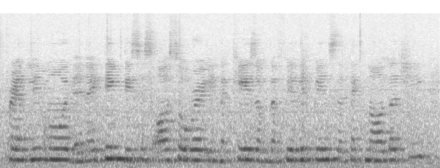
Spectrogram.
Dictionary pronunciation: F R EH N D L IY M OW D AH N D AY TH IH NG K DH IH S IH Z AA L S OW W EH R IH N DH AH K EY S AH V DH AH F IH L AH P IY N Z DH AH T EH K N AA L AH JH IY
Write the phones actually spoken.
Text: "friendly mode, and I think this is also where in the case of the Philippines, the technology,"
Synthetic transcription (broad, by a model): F R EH N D L IY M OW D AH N AY T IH NG K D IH S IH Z AA L S OW W EH R IH N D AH K EY S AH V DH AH F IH L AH P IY N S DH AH T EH K N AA L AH JH IY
